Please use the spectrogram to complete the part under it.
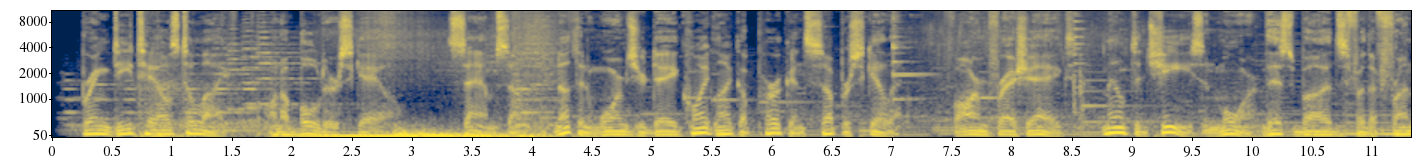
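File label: commercial, voice actor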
